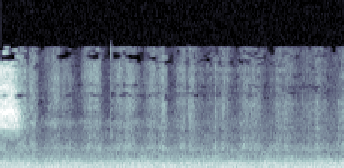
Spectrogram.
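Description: Faint soft rubbing of a wet paintbrush being stroked over a damp paper coffee filter.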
